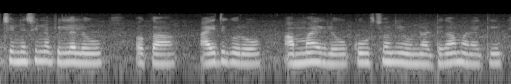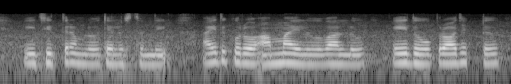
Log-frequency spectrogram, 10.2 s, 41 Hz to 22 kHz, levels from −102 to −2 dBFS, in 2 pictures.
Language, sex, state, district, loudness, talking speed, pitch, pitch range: Telugu, female, Andhra Pradesh, Srikakulam, -27 LUFS, 100 wpm, 200 Hz, 190-210 Hz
